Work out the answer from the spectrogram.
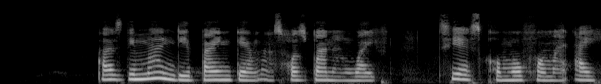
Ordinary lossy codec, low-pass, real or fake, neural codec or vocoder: MP3, 48 kbps; 14.4 kHz; fake; codec, 32 kHz, 1.9 kbps, SNAC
